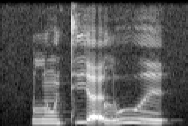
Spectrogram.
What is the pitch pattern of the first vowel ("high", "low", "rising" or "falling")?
low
